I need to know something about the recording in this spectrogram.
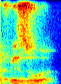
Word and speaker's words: Frisur: The haircut is the frisur. So you have to be careful with the pronunciation of friseur. It's almost like an Ö, O umlaut, friseur or friseurin, but frisur, U, is the haircut.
